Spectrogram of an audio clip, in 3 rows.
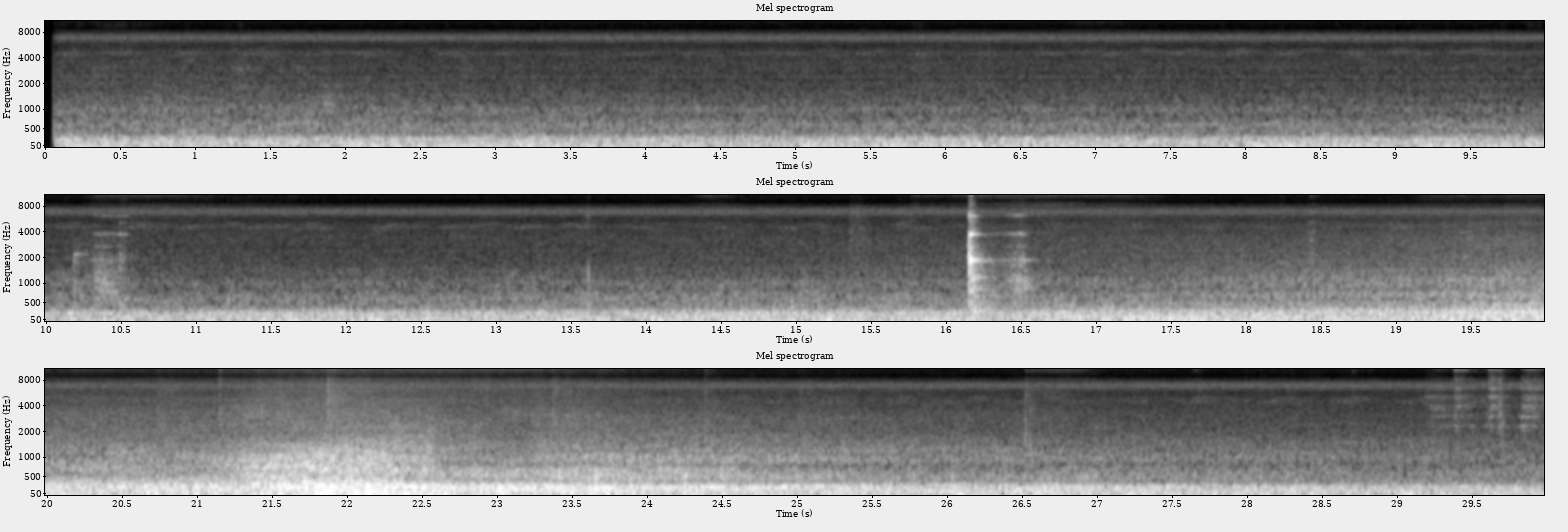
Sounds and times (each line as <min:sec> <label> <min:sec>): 0:10.2 clinking of a glass or plate 0:10.8
0:16.1 clinking of a glass or plate 0:16.8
